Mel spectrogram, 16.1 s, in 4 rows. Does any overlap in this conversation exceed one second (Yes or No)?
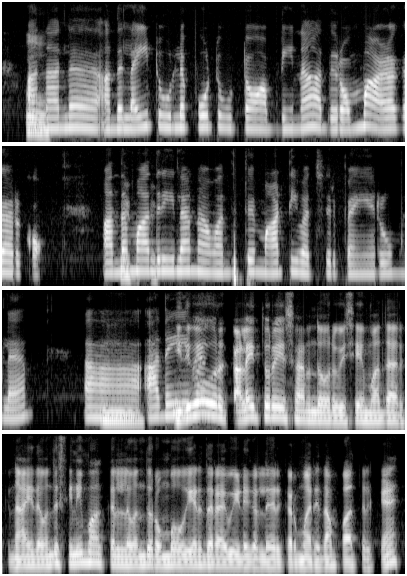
No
